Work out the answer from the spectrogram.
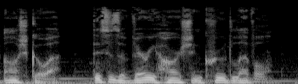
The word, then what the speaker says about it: Oshkoa: The first level, which is also the lower level, is Oshkoa, pronounced Oshkoa.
